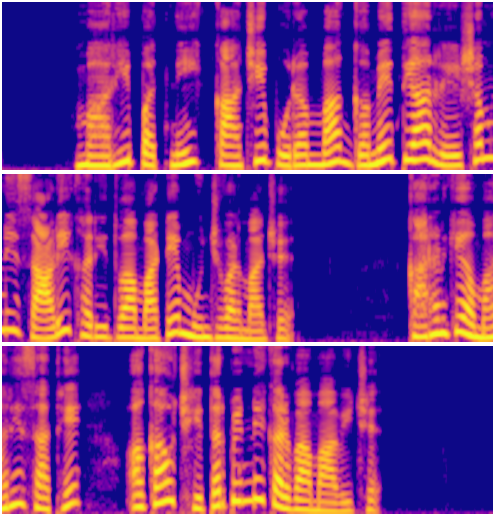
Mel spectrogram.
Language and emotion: Gujarati, fearful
